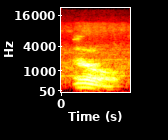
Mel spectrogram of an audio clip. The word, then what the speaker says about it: Errol: ero dr. welcome thank you very much well I didn't expect me to read all that pronounce it my first name is Errol Errol my name is Darryl apologies apologies thank you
